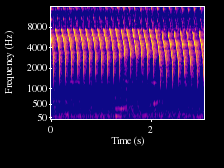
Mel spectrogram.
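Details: A continuous rapid trill of high, falling chip notes, about eight per second and very even, from a vigorous canary offered to encourage other canaries to sing.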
